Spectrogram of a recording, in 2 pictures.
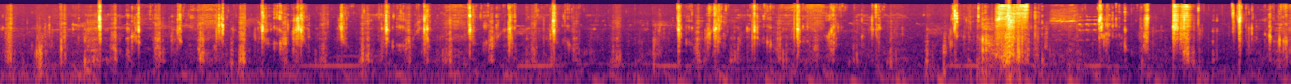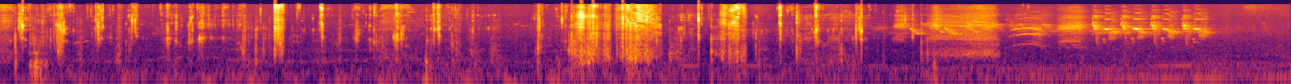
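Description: Close-up eating sounds of fried fish head being eaten by hand: wet chewing, crunching of bones and lip smacking, with a couple of longer, louder noisy bursts. A bird chirps near the end.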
